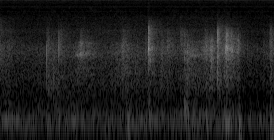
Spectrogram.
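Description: Footsteps cross a wooden floor.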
